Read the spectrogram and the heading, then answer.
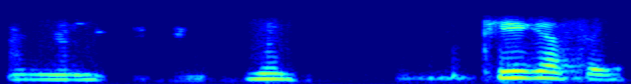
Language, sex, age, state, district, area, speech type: Assamese, female, 30-45, Assam, Dibrugarh, rural, conversation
